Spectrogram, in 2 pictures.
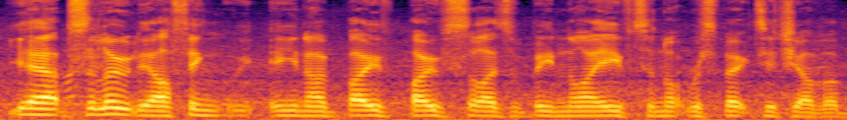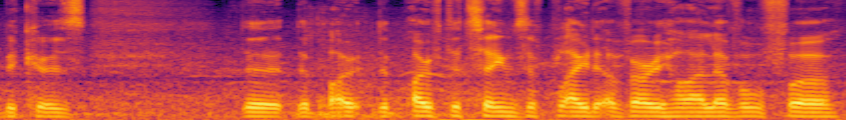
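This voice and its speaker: English man in his 40s, football manager, level and even delivery, talks slowly with restarts, outdoor pitchside, handheld mic, faint traffic hum behind. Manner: measured, hesitant, many restarts. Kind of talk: post-match interview. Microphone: handheld mic held up close.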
